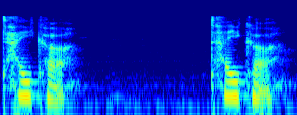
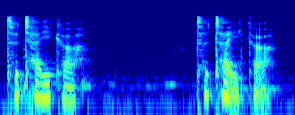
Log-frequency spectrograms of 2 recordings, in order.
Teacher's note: take ends in a consonant sound and then we've got a vowel immediately afterwards we can connect that so taker taker so running all that through together to take · So thinking about pronunciation features then, we've got the possible weak form of to, which is t, so that would be to take. Because take ends in a consonant sound, and then we've got a vowel immediately afterwards, we can connect that.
